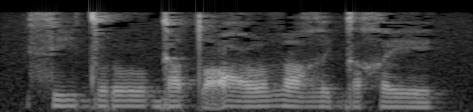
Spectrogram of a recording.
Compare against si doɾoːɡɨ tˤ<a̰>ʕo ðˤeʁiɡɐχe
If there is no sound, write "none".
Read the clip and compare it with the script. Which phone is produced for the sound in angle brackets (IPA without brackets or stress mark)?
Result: a̰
